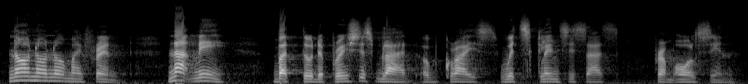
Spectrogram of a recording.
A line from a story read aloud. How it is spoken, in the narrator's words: Wesley replied softly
